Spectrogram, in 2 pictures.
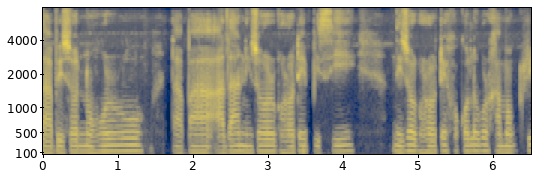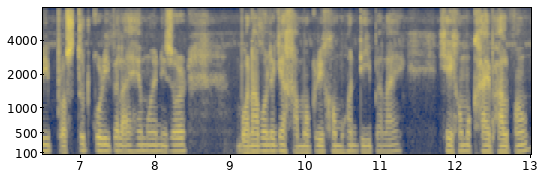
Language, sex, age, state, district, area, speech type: Assamese, male, 18-30, Assam, Biswanath, rural, spontaneous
